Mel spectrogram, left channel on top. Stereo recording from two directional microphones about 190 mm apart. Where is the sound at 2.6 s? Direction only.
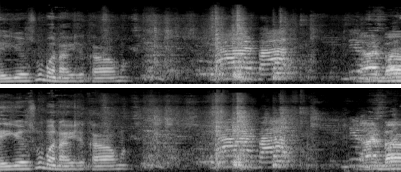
30° left (ahead or behind).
